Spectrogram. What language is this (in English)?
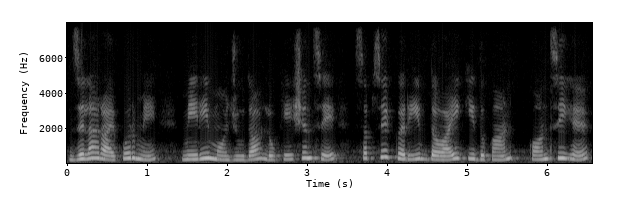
Urdu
